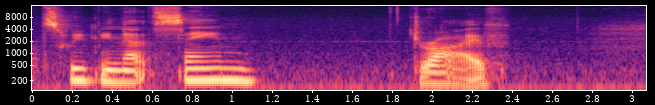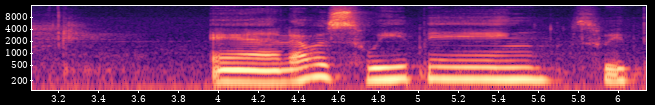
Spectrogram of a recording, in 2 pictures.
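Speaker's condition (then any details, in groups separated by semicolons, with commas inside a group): No condition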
